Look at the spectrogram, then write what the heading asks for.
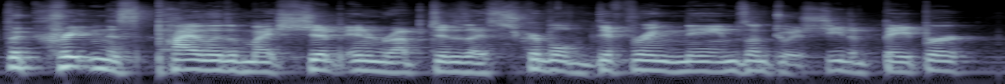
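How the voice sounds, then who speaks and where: Bright-voiced man narrating with pompous flair. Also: medium pitch, fairly even intonation, a little fast. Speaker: narrator reading a fictional diary. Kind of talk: scripted comic sci-fi audio story narration.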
